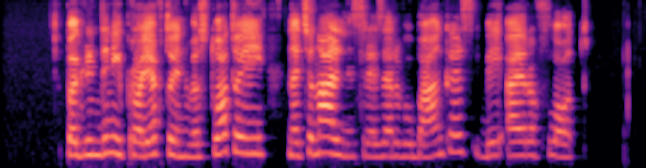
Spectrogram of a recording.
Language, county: Lithuanian, Kaunas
